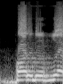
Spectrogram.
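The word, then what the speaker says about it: polydipsia: actually ना ये डिप्सिया जो शब्द है इसमें यस साइलेंट है, पॉलीडिप्सिया बोलते हैं एक्चुअली, लेकिन अब इंडिया में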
